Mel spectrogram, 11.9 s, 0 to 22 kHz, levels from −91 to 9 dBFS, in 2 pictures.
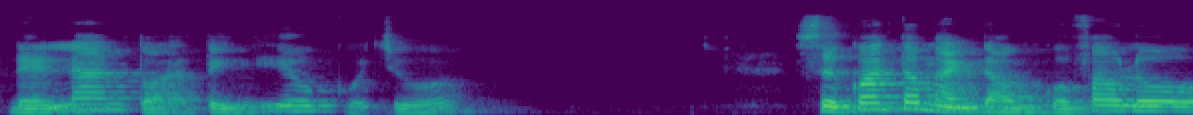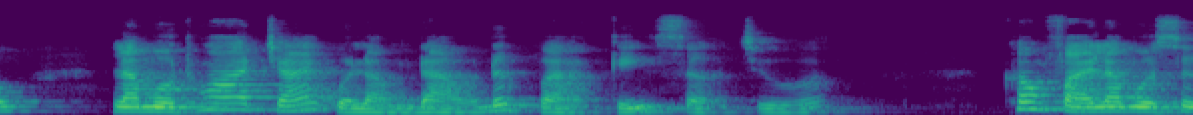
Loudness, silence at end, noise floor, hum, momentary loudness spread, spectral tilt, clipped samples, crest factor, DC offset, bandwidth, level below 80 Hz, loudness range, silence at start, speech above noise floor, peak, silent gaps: -26 LUFS; 0 s; -86 dBFS; none; 14 LU; -5.5 dB/octave; under 0.1%; 22 dB; under 0.1%; 12 kHz; -72 dBFS; 9 LU; 0.05 s; 60 dB; -4 dBFS; none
